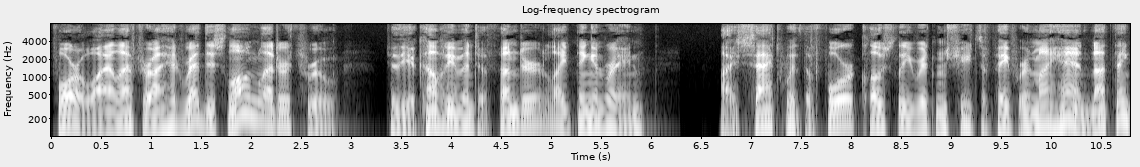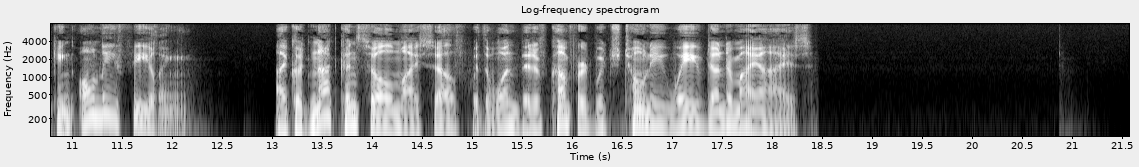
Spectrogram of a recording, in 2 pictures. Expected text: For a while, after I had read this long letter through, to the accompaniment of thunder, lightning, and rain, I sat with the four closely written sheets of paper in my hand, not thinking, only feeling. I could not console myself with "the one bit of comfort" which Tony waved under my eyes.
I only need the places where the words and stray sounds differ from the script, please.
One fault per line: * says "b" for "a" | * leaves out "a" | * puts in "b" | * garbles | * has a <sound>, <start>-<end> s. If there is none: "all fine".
all fine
